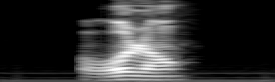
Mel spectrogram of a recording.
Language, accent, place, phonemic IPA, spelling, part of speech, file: French, France, Lyon, /ʁɔ.lɑ̃/, Roland, proper noun, LL-Q150 (fra)-Roland.wav
- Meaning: a male given name, equivalent to English Roland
